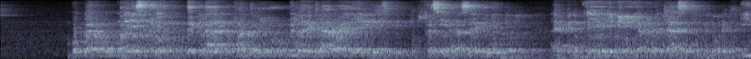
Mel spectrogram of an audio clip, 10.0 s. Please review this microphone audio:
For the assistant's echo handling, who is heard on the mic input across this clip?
echo only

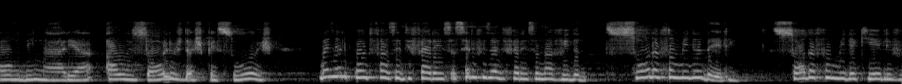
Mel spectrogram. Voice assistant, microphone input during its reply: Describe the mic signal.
echo only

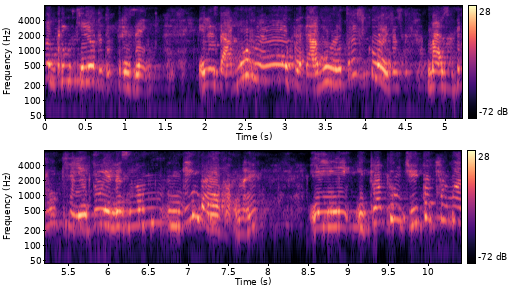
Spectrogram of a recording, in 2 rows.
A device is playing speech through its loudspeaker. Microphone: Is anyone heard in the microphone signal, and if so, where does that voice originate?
echo only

